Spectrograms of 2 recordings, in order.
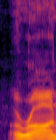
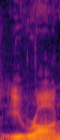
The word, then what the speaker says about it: Iran: to pronounce that correctly you know it's Iran right is that I always like to say Iran yeah that's CU I'm a crazy American but anyway it's Iran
